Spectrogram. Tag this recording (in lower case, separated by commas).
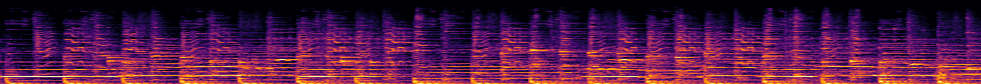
music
